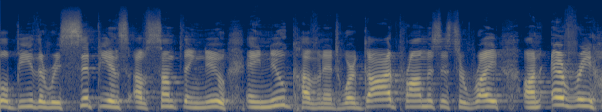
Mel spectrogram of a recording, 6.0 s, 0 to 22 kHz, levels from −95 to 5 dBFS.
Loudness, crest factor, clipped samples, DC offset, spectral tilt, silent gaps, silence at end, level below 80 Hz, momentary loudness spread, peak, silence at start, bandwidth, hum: -28 LUFS; 18 dB; under 0.1%; under 0.1%; -5 dB/octave; none; 0 s; -74 dBFS; 7 LU; -10 dBFS; 0 s; 13 kHz; none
